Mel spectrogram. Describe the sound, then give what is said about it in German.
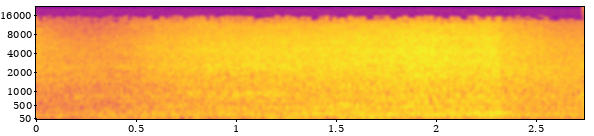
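A steady, dense roar of city traffic at Escherwiesplatz in Zürich, with cars and heavy trucks rumbling past, traffic on the Hartbrücke bridge above and trams crossing the square. It swells slightly midway, with no voices and no pauses in the continuous wash of noise. “Oben auf der Hartbrücke braust der Verkehr, rundherum kreisen Autos und Lastwagen, Trams queren den Platz.”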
